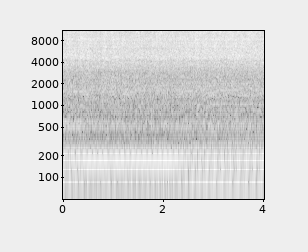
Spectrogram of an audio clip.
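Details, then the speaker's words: BMW Z4 with swapped N20 turbo engine, after boost leak repair: steady idle with light fast rattle from the rear exhaust valve that switches between loud and quiet modes; flap valve to be fixed next. "Yes, I know there's a rattle. The rattle is in the exhaust. It's the valve that opens and closes the louder and quieter exhaust for the back pressure."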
